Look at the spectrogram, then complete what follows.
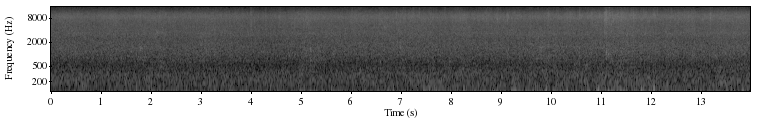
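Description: Indoor swimming pool hall ambience: a steady wash of splashing from swimmers doing lengths, echoing in the hall, with a few sharper splashes in the second half.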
